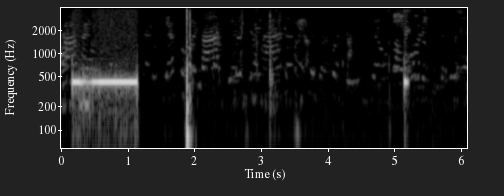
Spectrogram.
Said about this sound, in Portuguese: a ligação caiu? Isso, caiu.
